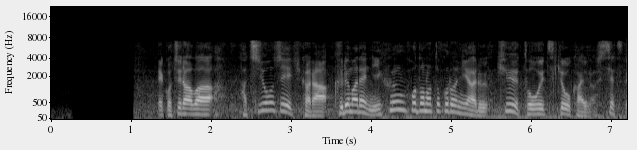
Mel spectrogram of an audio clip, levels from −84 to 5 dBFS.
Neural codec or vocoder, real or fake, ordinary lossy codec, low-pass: codec, 24 kHz, 6 kbps, HILCodec; fake; none; 7.2 kHz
